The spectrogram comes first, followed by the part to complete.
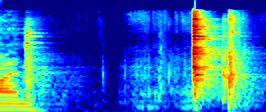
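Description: A single sharp metallic clank with a short ring, about one and a half seconds in, from the steel frame of an adjustable weight bench as its angle is changed. A man's voice trails off just before it.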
